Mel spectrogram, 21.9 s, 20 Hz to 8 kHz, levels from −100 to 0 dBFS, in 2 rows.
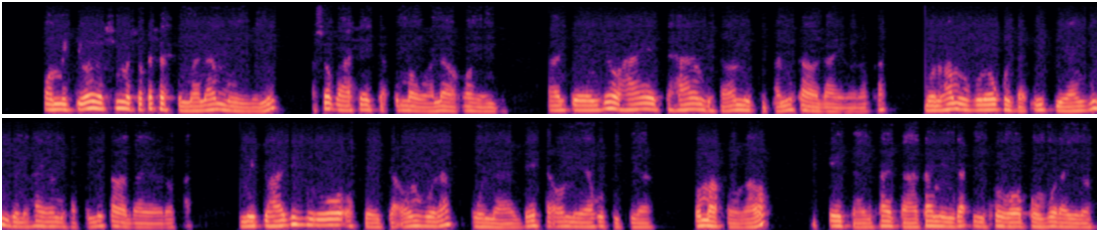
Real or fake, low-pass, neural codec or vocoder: real; 7.2 kHz; none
